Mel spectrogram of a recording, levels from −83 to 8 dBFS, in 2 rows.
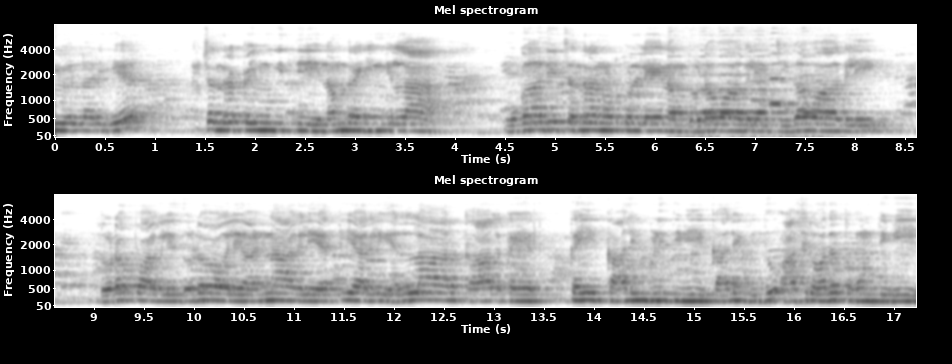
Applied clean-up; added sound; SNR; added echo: none; Bowed string instrument; 3 dB; reverberation time 0.9 s.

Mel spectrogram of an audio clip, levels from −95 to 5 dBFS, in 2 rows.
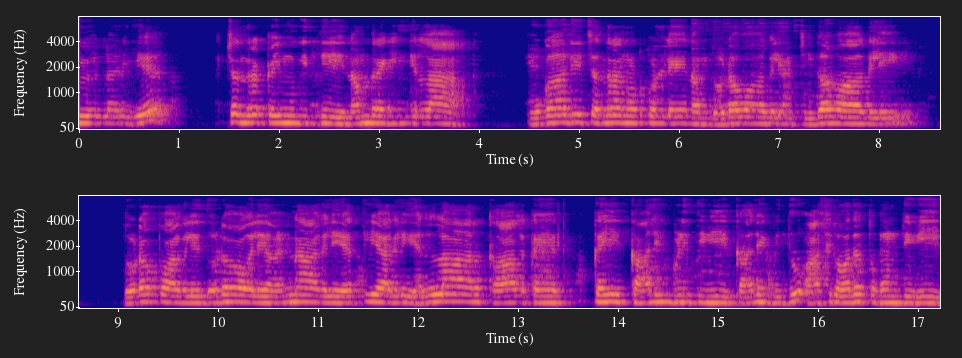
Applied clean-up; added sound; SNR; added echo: neural mask model DeepFilterNet 3.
